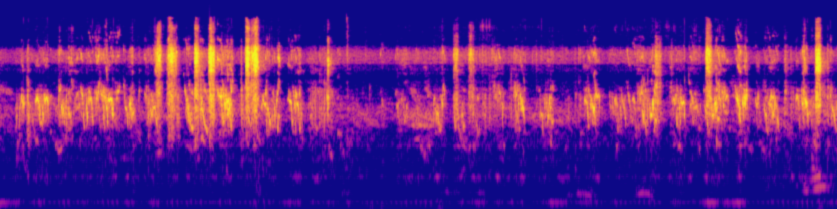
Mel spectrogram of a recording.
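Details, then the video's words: A flock of budgerigars eating soft food squawks and chirps almost nonstop, dense high chatter with sharp clicks, over a low steady hum. "Beautiful Budgies Eating Soft Food|Budgies Chirping Sound"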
